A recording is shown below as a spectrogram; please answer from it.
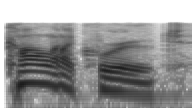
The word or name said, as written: colicroot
